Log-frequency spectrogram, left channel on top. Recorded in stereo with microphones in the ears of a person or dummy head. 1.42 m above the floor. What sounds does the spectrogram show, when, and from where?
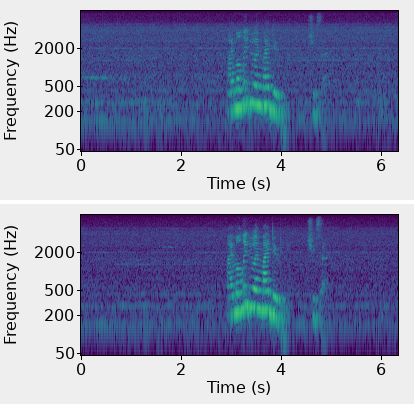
2.9 s a woman speaking: 40° right (ahead or behind), 1.2 m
